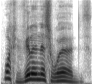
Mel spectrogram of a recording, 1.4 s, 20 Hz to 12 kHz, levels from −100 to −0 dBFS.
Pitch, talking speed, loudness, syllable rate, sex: 170 Hz, 130 wpm, -14 LUFS, 3.9 syllables/s, male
